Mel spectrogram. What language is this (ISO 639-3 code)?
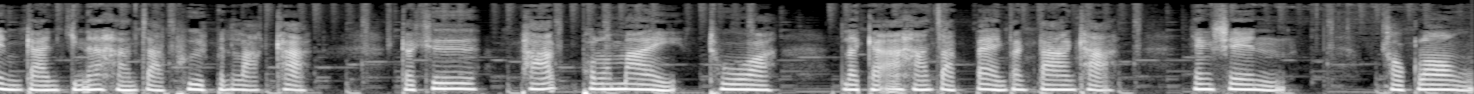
tha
